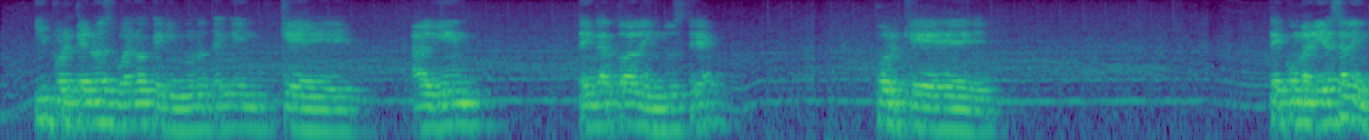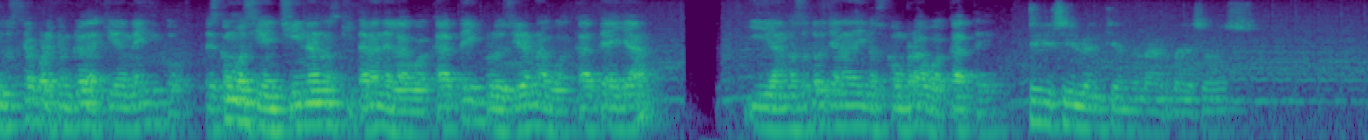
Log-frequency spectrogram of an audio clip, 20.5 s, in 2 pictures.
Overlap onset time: none

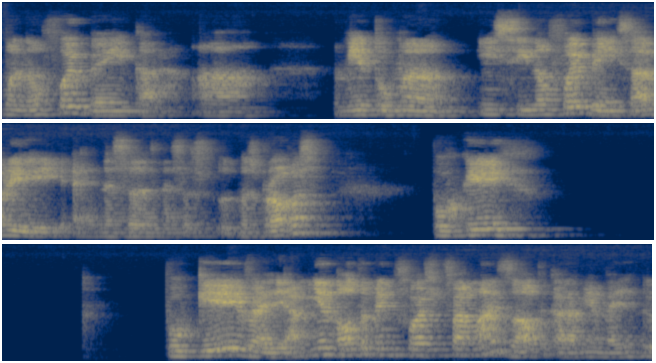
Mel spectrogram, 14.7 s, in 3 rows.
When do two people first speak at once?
none

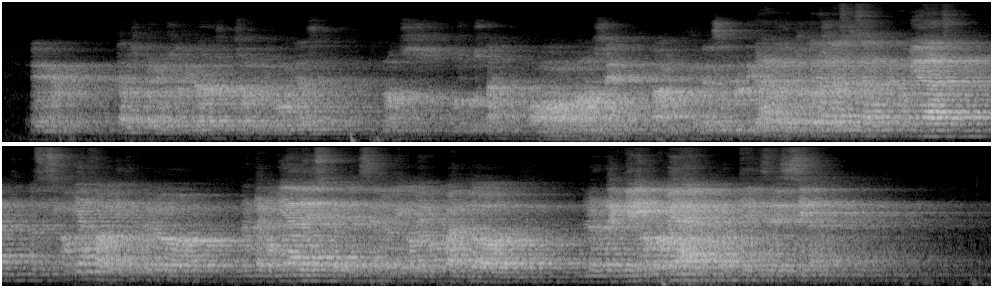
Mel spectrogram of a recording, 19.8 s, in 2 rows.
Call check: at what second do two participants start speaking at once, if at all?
8 s

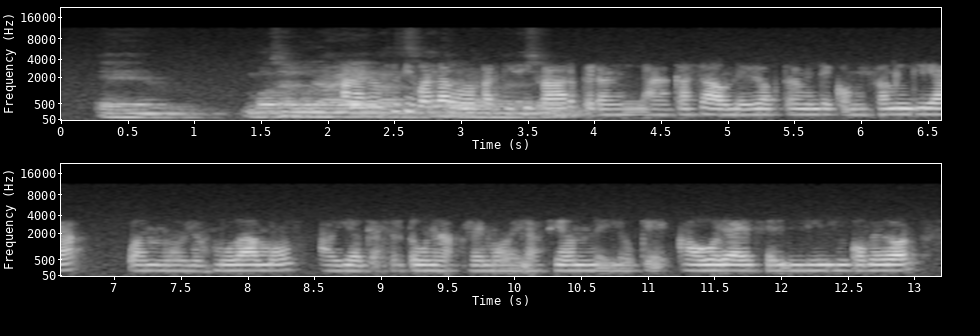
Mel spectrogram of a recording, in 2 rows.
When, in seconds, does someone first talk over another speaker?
2 s

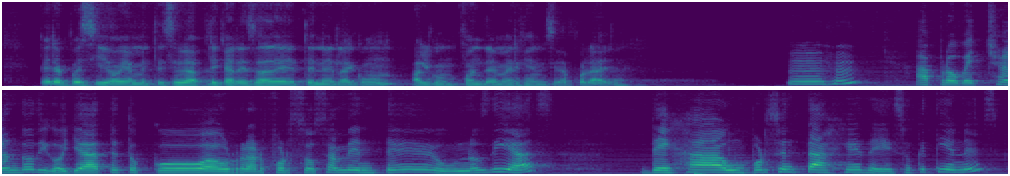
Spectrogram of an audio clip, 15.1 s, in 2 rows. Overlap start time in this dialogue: none

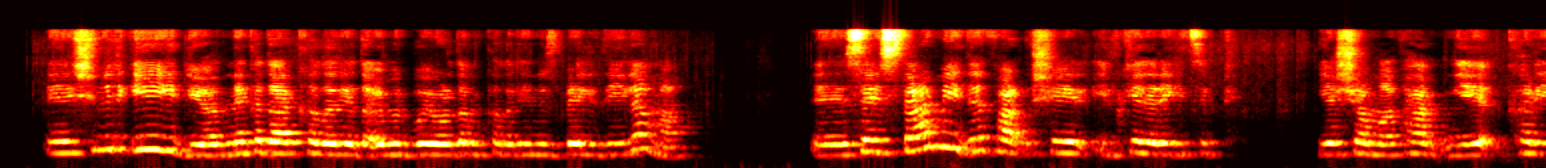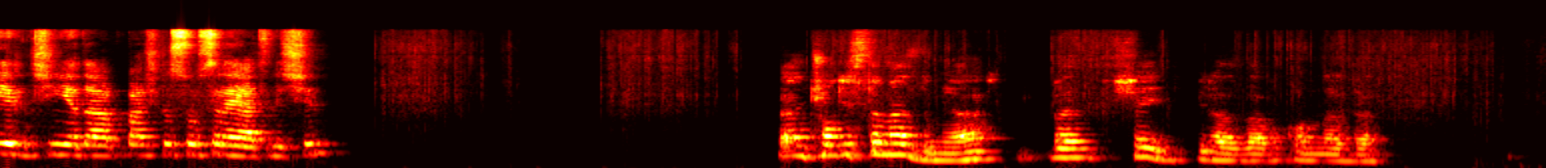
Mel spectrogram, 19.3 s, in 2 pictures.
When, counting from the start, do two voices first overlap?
none

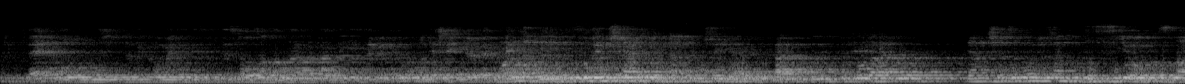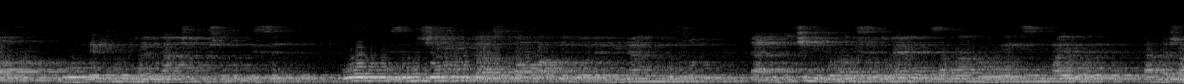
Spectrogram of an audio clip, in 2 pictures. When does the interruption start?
5 s

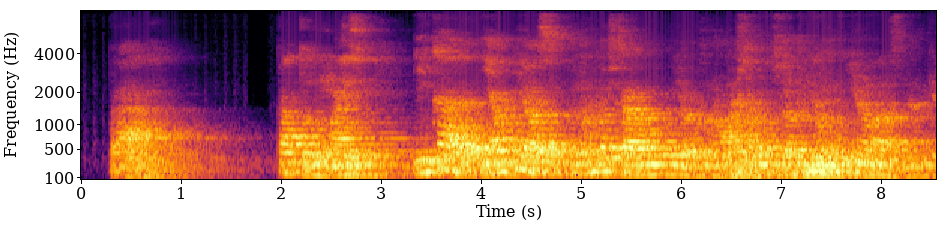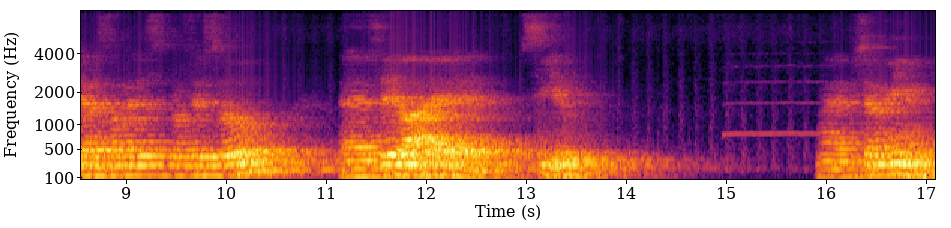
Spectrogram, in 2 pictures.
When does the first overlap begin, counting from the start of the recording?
6 s

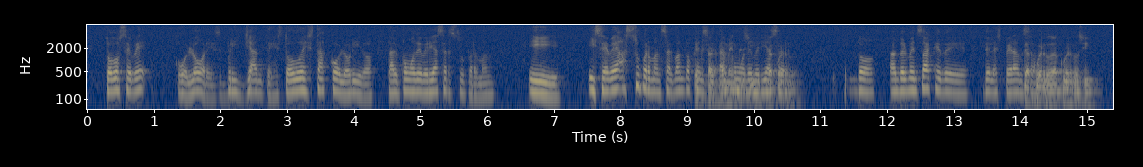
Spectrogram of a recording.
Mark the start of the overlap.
9 s

